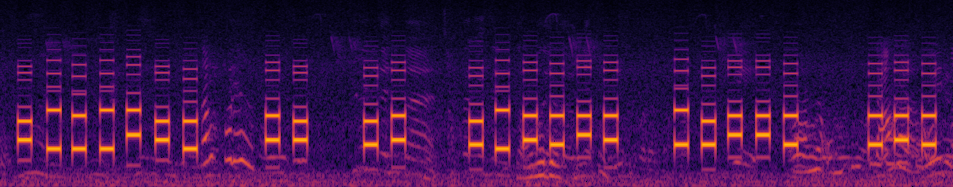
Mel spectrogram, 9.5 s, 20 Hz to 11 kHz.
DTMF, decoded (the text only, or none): 7323#71 87 48 438508 64005 585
